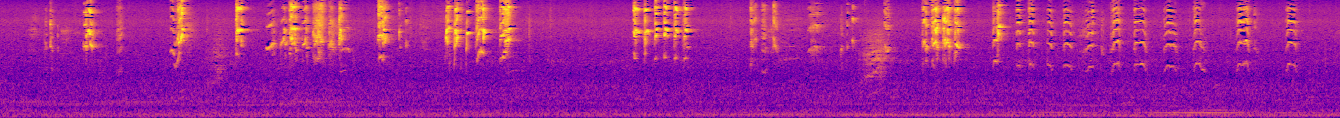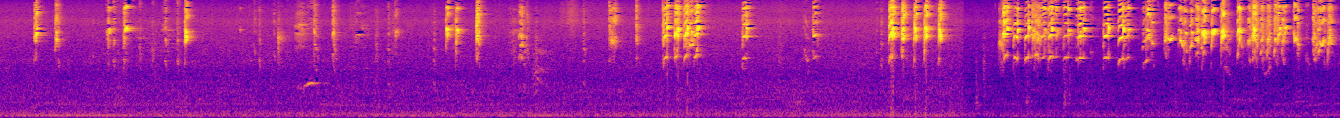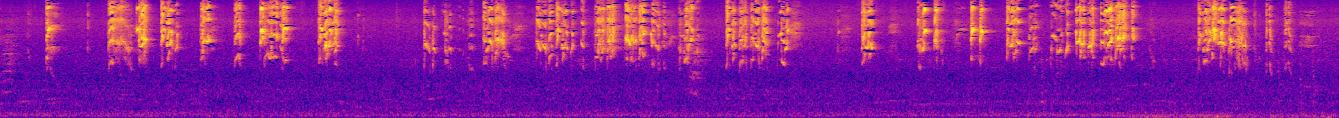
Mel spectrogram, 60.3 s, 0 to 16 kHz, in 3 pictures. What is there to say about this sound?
peach faced lovebird
Chirping from a group of Peach-faced Lovebirds. Recorded with a Zoom H2.
zoo, birds, field-recording, tropical, lovebird, bird, parrot, aviary, pet-store, exotic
